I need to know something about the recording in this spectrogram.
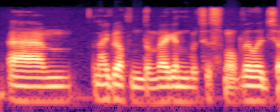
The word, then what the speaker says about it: Dunvegan: growing up in, I'm going to screw the pronunciation up, is it Dunvegan? Yeah, that's it, exactly. Dunvegan.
